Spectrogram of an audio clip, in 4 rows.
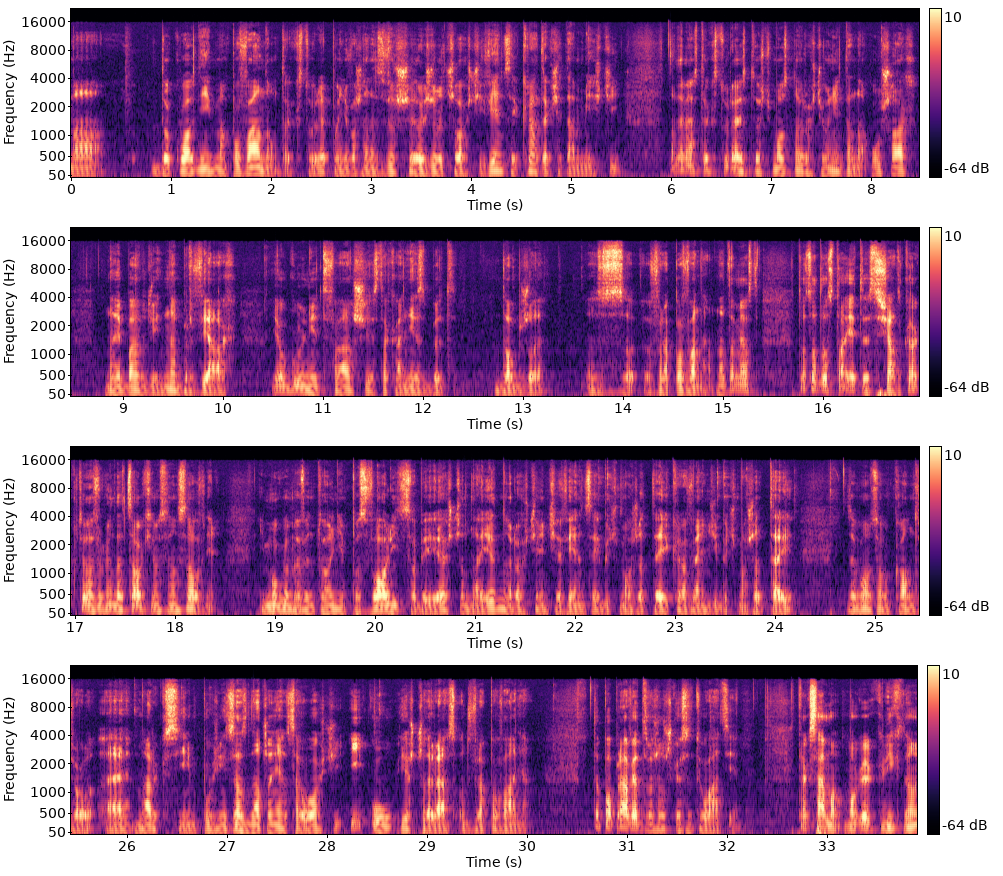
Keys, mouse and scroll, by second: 2.2 middle click, 5.1 middle click, 8.0 middle click, 10.3 middle click, 14.9 Tab, 19.9 middle click, 21.2 scroll up 1, 21.8 scroll up 4, 22.2 right click, 23.4 shift+right click, 24.9 ctrl+e, 26.4 a, 26.6 a, 27.6 u, 30.2 middle click, 32.9 scroll up 2.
